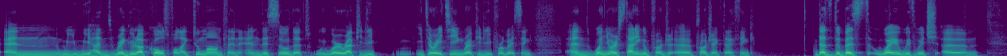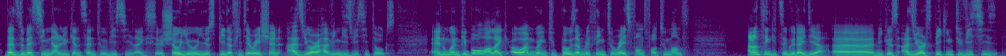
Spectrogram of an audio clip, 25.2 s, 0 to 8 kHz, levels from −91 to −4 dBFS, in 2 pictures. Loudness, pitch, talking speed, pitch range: -36 LUFS, 150 Hz, 230 wpm, 145-165 Hz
